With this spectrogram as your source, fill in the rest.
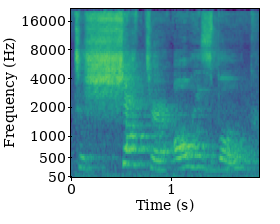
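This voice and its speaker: A woman's voice: on the high side, animated, slow. A woman working as a drama coach, giving instruction and modelling classical monologue lines to be repeated. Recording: echoey room, distant mic, faint noise.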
